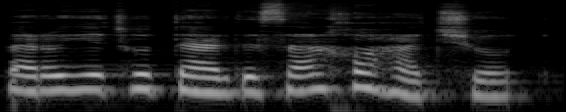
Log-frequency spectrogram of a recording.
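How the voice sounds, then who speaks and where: A sick, worn-out enslaved woman pleads in a weak, fearful voice, read by a woman. The tone is mellow and subdued, with faint music in the background. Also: fairly high pitch, natural voice. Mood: pleading.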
